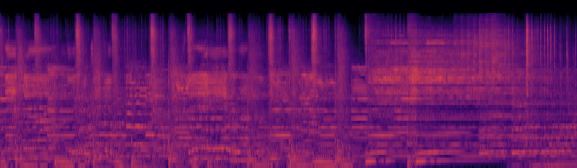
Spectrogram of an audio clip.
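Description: Live blues-rock band playing cigar box guitars with drum kit and singing. About seven seconds in, the drums and low end drop out, leaving the guitars ringing, and the low end comes back near the end.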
